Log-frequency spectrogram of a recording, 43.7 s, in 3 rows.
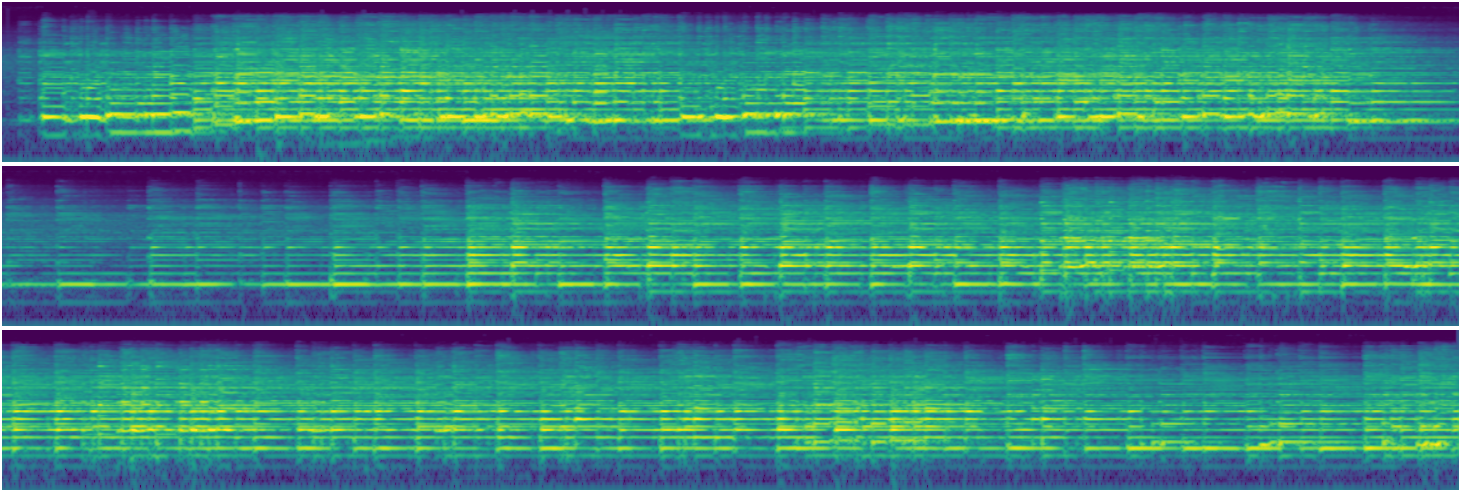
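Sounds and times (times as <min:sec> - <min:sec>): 
improvisation in the Mahoor mode: 0:00.0 - 0:43.6.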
